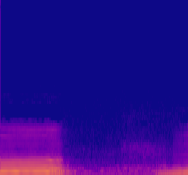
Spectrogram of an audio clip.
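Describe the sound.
A person imitates a cow with a low, drawn-out grunting moo, fairly loud, which breaks off briefly and then starts up again toward the end.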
